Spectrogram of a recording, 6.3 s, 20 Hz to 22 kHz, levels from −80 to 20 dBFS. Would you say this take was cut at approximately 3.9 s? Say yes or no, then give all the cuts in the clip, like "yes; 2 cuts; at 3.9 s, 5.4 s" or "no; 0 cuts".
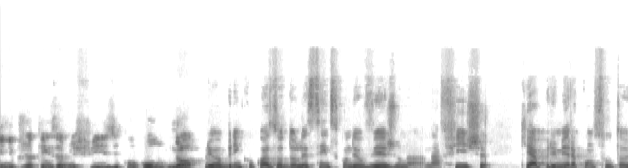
no; 1 cut; at 2.1 s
